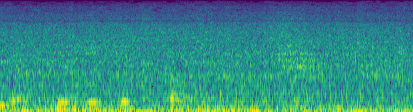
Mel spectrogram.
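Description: Steady road and engine noise of a moving car, heard from inside the cabin, with a brief faint voice murmur in the first second.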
